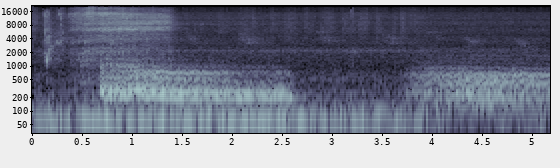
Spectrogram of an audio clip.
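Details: Domestic cats, the kitten Jumper meeting his mother again after one month apart; a low, rough growl lasting about two seconds, then a quieter rumbling stretch, over a steady low hum.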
